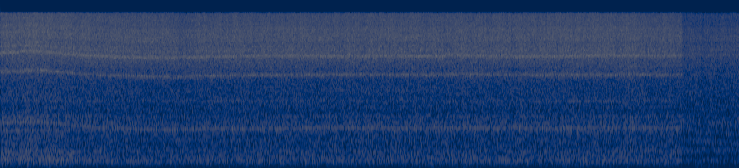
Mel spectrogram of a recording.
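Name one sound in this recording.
A jet engine whines steadily.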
